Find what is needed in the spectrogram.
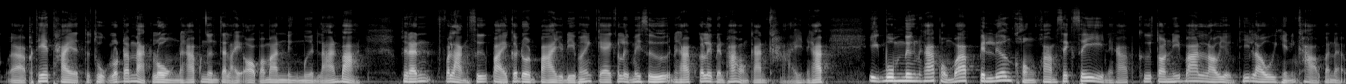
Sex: male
